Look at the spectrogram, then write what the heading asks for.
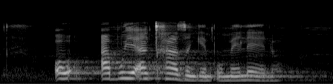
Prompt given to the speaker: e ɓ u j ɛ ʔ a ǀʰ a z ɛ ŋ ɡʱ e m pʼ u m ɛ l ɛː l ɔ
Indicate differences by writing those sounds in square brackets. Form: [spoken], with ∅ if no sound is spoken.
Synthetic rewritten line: [a] ɓ u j ɛ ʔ a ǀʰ a z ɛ ŋ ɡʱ e m pʼ u m ɛ l ɛː l ɔ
